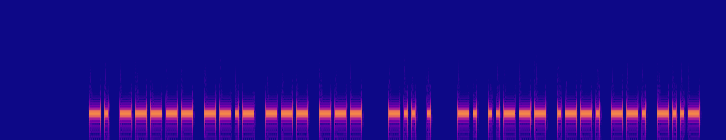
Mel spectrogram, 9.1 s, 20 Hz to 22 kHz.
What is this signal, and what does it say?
Morse code, heard as a keyed tone, about 25 wpm, 700 Hz. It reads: N0QOO DE N2PGX
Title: USA Callsign DE Callsign - 5 Characters - 25wpm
